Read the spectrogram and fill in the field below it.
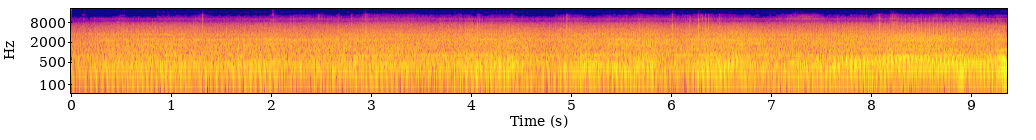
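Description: A motorcycle ridden slowly through a cone weave during a learner's practice session, the engine held at steady throttle with slight surges while the rear brake drags, a continuous close drone with no speech.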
